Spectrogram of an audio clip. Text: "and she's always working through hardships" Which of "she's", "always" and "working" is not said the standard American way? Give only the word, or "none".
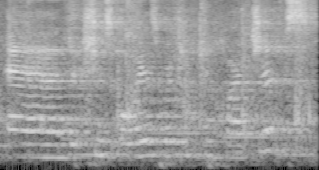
none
